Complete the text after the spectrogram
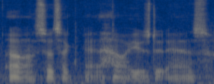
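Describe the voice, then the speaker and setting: A man with a deep baritone voice, chatting casually and rambling while he works, keeping his voice quiet in the middle of the night. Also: brisk, vocal fry. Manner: relaxed, rambling, swears casually; talks quietly to keep the noise down. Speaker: music composition streamer. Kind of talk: casual late-night talk while working. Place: home room at night. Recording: noticeable background noise with typing.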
